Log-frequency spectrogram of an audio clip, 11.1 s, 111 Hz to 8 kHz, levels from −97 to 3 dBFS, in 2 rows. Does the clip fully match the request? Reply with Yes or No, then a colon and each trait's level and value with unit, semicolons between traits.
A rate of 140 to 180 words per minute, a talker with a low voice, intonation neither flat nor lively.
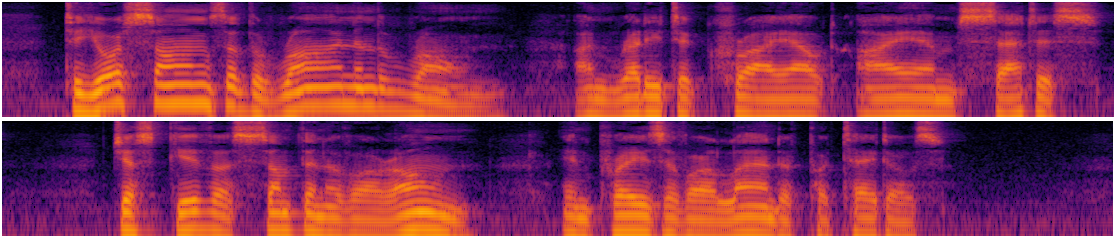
Yes: average, 175 wpm; low, 115 Hz; average, 4.2 semitones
